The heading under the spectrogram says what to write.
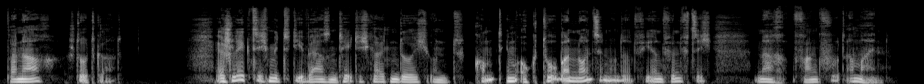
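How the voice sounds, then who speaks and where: Male narrator for a radio feature: lively pitch swings, rough husky edge, deliberate phrasing. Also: no echo, clean studio sound.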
